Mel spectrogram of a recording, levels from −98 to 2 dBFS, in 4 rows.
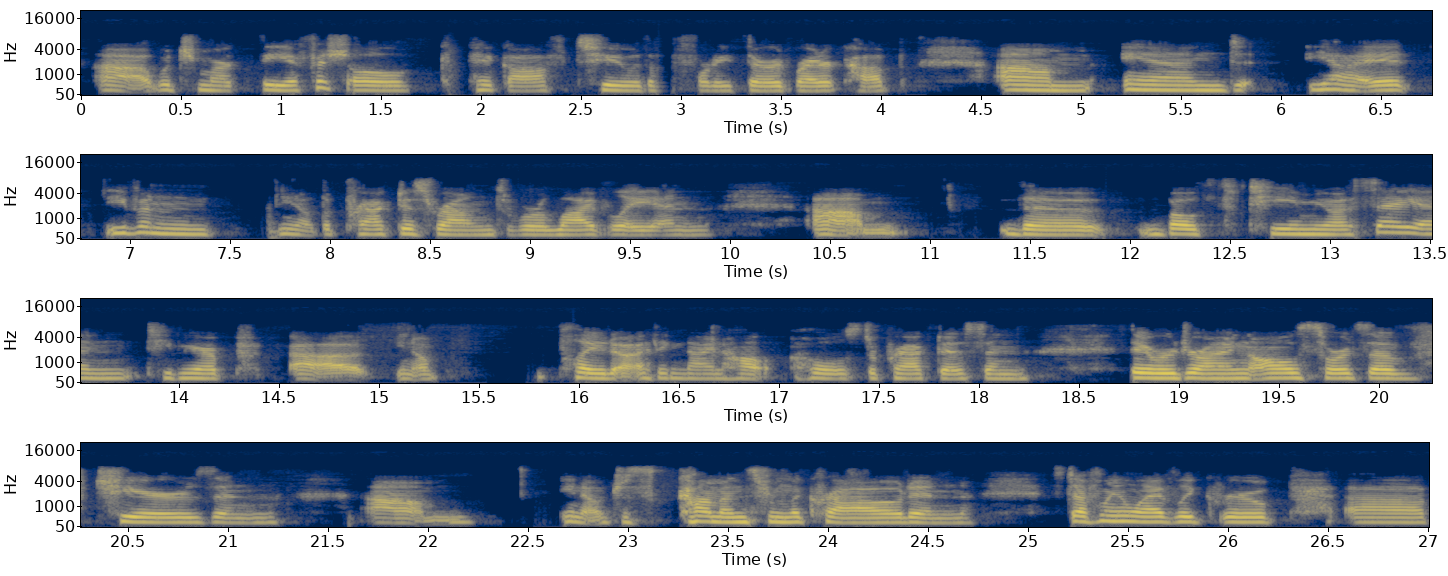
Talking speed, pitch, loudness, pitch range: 145 wpm, 195 Hz, -22 LUFS, 185-205 Hz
